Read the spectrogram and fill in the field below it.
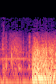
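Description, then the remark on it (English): A low rumble gives way halfway through to a sudden loud crack of thunder from an approaching storm in the foothills, swelling into a heavy, sustained roar, with no voices present. “storm come. Yes, let's hurry to leave these foothills.”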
